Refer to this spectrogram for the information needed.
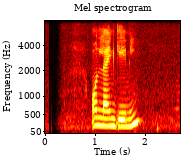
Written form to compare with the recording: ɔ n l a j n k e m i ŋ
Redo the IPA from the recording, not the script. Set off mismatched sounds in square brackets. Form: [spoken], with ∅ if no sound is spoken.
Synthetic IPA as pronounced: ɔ n l a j n [ɡ] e m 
